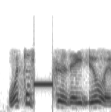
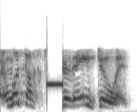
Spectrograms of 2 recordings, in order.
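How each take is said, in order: First: It is said plainly, with restrained emotion. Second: It is said with heavy, exaggerated emotion. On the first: The audience is left to feel the emotion. The speaker calls it right. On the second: The emotion is spelled out for the audience. The speaker calls it wrong.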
